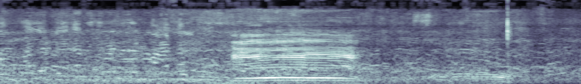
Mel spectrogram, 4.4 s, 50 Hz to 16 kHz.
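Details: Cattle at a Qurbani livestock market in 2025, where lean cattle are sold: one steady, tonal moo lasting about a second, with a low harmonic-rich drone, over a constant murmur of crowd chatter.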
